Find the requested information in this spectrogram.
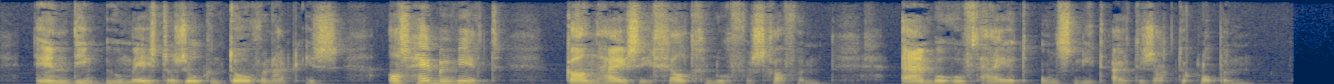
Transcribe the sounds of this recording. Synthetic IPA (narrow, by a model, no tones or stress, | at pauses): ɪndinywmejstəɹzɵlˠkəntowvənaːɹɪs | ɑlˠsɦɛjbəʋɪːɹt | kɑnɦɛjzɪχːɛlˠtχənuχfəɹsχɑfən | ɛnbəɦuftɦɛjɦətɔ̰nsnitʰœ̰ɥt̚dəzɑk̚təklɔpən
